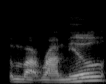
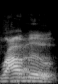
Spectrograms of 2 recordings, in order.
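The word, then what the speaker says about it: Ramuh: and uh the ramu I can't say his name right but ramu ramill ah ramu I think it's actually ramu yeah okay those are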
